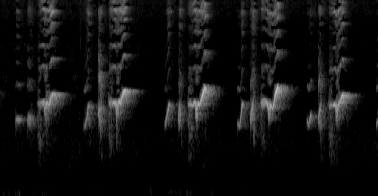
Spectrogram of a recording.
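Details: A pet cockatiel gives loud, rising, slightly harsh whistled calls, repeated about once a second.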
